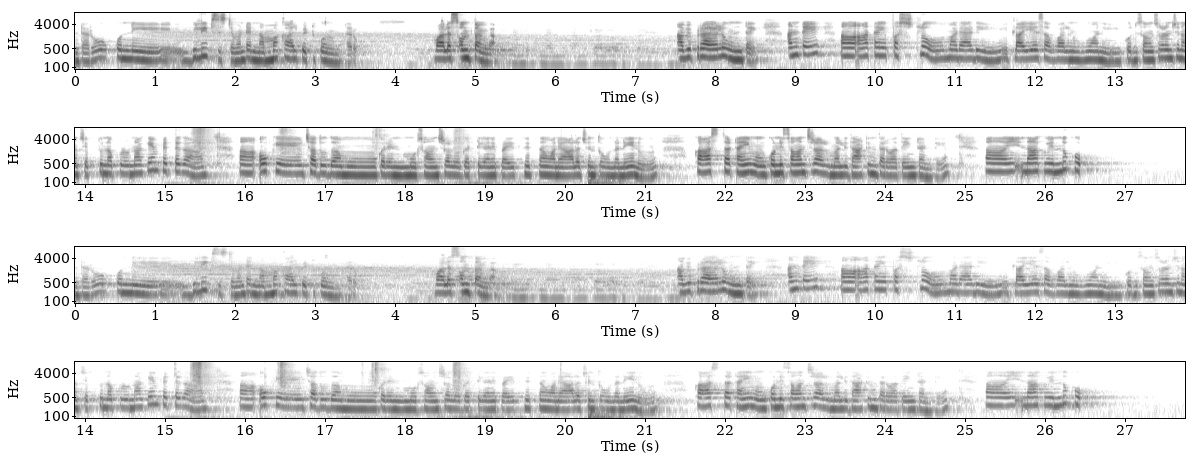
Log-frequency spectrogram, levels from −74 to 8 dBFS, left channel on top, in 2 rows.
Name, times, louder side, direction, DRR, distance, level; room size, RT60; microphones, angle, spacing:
voice 1, 0.0-3.5 4.5-5.3 7.5-26.5, left 5 dB, 75° left, 16 dB, 0.5 m, -29 dB
sound 1, 0.7-9.6, right 3 dB, 70° right, 4.0 m, -51 dB
voice 2, 4.1-7.7 8.8-9.1 22.6-22.7, equal, 30° left, -2 dB, 3.4 m, -49 dB
sound 2, 15.0-15.7 16.1-16.6 17.0-19.5 19.9-20.5, right 5 dB, 90° right, 2.7 m, -40 dB
21.0 x 12.0 x 2.8 m, 1.4 s
head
